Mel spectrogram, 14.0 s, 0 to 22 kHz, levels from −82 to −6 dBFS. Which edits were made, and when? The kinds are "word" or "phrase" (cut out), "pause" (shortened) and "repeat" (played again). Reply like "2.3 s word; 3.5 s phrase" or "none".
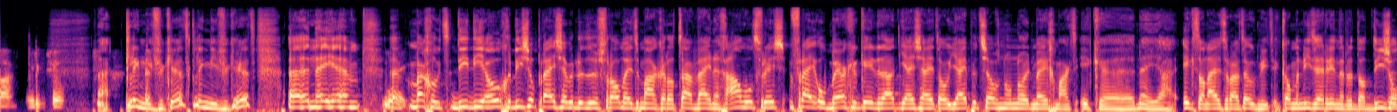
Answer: none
